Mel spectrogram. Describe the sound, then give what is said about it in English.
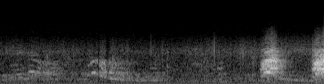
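A dog named Badger lets out two sharp, loud barks in quick succession near the end, following a stretch of quiet, murmuring background sound. “I've not heard Badger bark like that before.”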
